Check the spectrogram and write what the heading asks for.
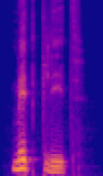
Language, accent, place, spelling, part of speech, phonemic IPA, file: German, Germany, Berlin, Mitglied, noun, /ˈmɪtˌɡliːt/, De-Mitglied.ogg
- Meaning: member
